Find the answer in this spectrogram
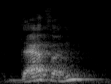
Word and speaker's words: Dathan: Dathan, D-A-T-H-A-N, Abiram, A-B-I-R-A-M, Abiram, and then Elam, E-L-I-A-B,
